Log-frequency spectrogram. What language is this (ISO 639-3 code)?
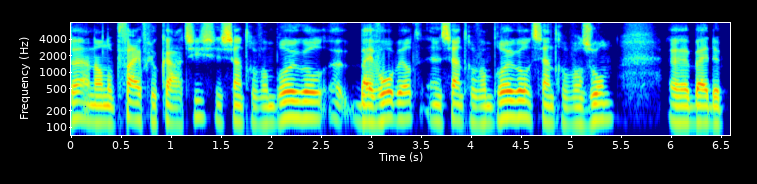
nld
